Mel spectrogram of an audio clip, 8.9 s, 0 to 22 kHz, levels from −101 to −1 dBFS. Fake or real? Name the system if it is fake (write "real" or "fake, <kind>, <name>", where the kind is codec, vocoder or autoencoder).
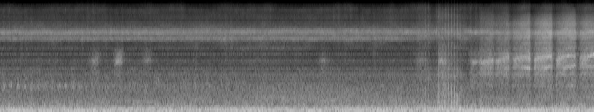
fake, autoencoder, DAC-VAE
